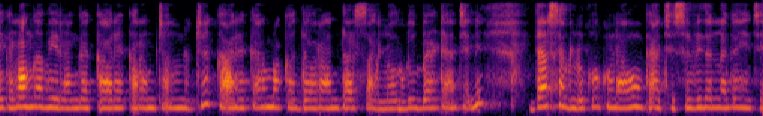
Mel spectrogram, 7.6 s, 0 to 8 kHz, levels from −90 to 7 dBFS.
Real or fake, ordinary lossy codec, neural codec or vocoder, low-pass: fake; none; codec, 24 kHz, 3 kbps, HILCodec; 7.2 kHz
